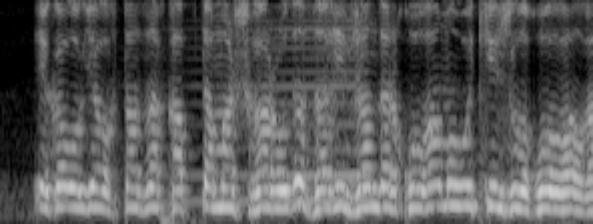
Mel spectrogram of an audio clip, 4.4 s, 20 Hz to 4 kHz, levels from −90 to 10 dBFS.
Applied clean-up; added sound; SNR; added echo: none; Bowed string instrument; 20 dB; reverberation time 0.2 s.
